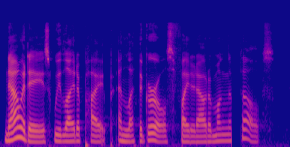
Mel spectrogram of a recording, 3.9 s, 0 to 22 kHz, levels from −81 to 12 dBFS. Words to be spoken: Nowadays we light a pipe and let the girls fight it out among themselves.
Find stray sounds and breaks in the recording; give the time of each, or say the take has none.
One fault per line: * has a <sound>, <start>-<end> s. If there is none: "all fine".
* has a dropout, 3.1-3.2 s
